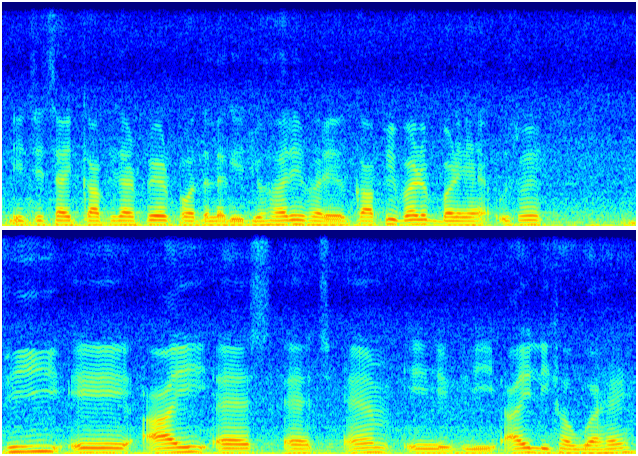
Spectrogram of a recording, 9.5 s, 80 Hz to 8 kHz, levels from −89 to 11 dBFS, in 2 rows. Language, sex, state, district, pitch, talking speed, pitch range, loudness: Hindi, male, Andhra Pradesh, Srikakulam, 140 Hz, 30 wpm, 115-150 Hz, -16 LUFS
